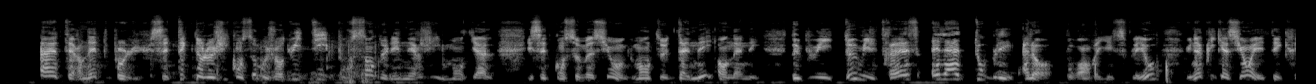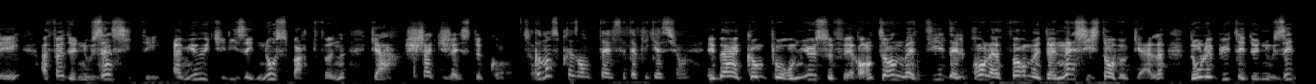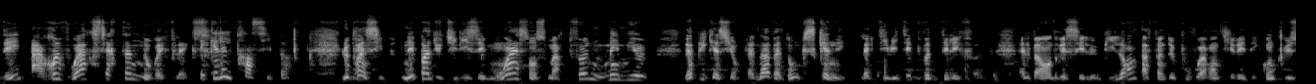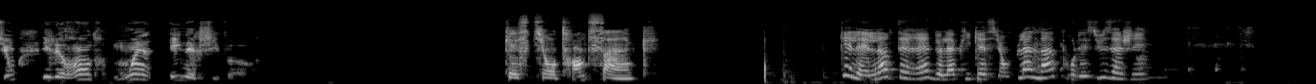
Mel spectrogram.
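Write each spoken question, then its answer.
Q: Quel est l'intérêt de l'application Plana pour les usagers ?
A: Les aider à mieux utiliser leur smartphone pour le rendre moins énergivore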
